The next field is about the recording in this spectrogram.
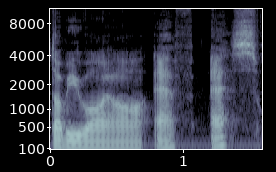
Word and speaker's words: Wirfs: So for the NFC, you had Demarcus Lawrence, Penne Sewell, Tyler Smith, Montez Sweat, and Tristan Wirfs. I believe that's how it's pronounced. W I R F S Wirfs.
